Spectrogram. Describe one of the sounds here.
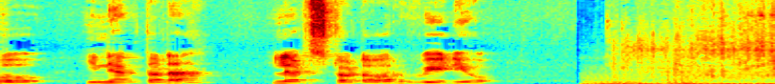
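A young man speaks calmly and close up.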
